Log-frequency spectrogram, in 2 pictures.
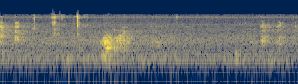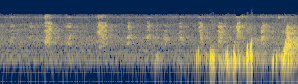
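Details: A house dog barks while chasing a delivery person outside. A single bark comes near two seconds, then scattered faint sounds, and a run of louder, sharp barks in the last two seconds.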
